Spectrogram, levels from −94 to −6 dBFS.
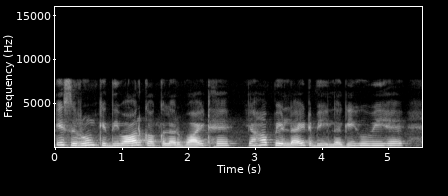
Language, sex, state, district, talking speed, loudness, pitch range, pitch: Hindi, female, Jharkhand, Ranchi, 165 wpm, -18 LUFS, 210-235 Hz, 230 Hz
